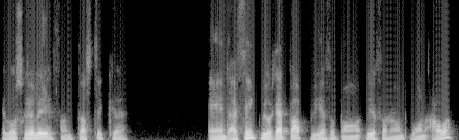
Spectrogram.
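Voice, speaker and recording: A man's voice: medium pitch, steady tone, normal speed, dry recording. A man with an Austrian accent hosting an interview podcast, chatty and a little self-deprecating as he signs off. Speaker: podcast host. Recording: dull, dry lo-fi sound.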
